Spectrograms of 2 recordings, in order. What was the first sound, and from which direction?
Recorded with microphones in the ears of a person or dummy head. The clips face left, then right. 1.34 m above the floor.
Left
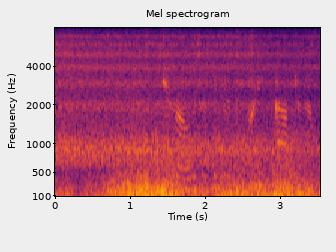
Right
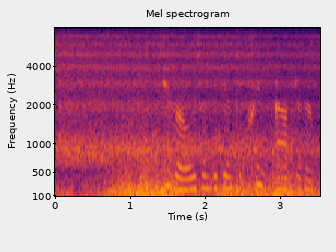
A woman speaking, 45° right (ahead or behind).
